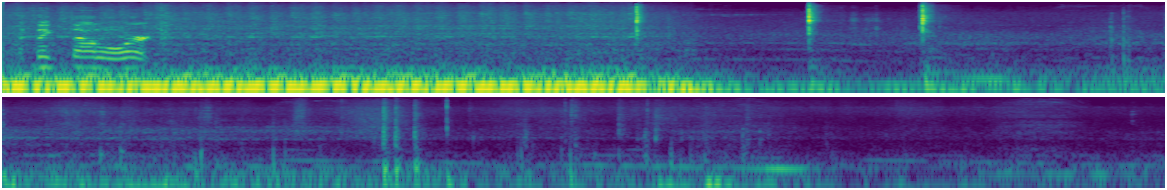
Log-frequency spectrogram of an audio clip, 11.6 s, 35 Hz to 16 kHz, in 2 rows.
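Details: Freshly built 383 stroker small-block V8 in a 1970 Monte Carlo, after install, with everything wired on relays: loud, deep roar for three seconds, then a lumpy, steady idle with a few clicks. Normal start and rev.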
